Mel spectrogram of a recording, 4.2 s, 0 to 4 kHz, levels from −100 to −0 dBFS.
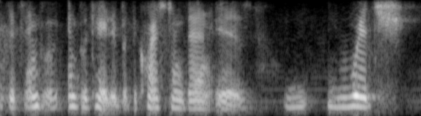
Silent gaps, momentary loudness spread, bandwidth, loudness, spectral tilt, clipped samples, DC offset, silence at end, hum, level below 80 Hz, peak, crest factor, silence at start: none; 18 LU; 4 kHz; -24 LUFS; -10 dB/octave; under 0.1%; under 0.1%; 0.2 s; none; -60 dBFS; -4 dBFS; 20 dB; 0 s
